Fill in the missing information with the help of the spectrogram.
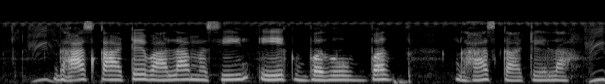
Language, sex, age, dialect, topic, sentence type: Bhojpuri, female, 31-35, Northern, agriculture, statement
